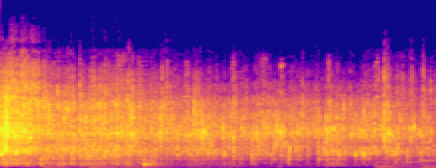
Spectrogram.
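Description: Guntur red chillies and mustard seeds frying in hot oil give a dense, steady crackling sizzle close up, with a faint low hum beneath and no talking.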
